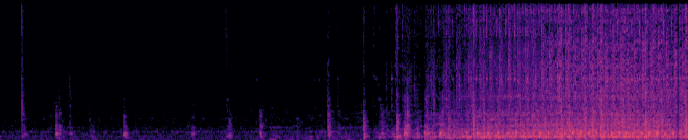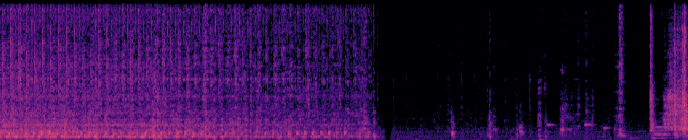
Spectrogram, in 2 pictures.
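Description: Sewing machine stitching an applique onto a hoodie, a fast continuous run of several seconds in the middle, framed by quiet stretches of sparse clicks and handling taps.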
